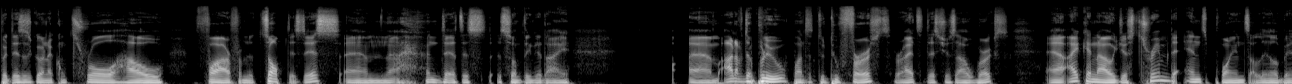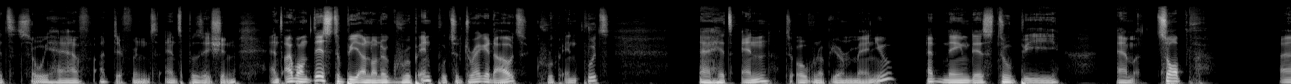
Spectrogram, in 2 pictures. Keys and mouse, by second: 2.8-3.1 shift+middle drag, 3.4-3.8 shift+middle drag, 5.7 click, 6.5 shift+click, 6.9 g, 9.8-14.2 drag, 15.0 shift+middle click, 16.0-19.4 drag, 20.0 n, 20.3 n, 21.5 click, 22.5 click, 22.7-25.8 drag.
